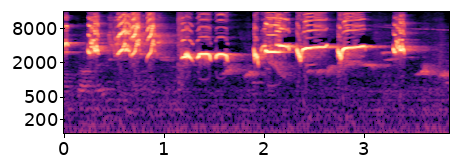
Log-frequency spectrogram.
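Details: Orange-headed thrush, sung to prompt other birds into song: varied loud phrases, harsh buzzy notes at first, then level whistles and sharp slurred whistles repeated at roughly half-second intervals.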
